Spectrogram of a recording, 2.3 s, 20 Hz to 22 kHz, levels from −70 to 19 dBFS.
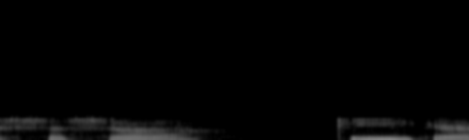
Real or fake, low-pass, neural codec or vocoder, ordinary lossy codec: fake; 3.6 kHz; codec, 16 kHz, 4 kbps, FreqCodec, larger model; none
